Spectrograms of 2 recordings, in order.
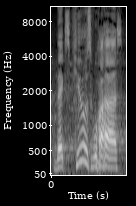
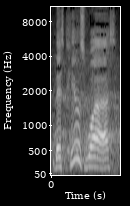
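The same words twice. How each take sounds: The two takes are said the same way.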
